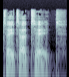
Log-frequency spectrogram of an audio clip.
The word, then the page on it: tête-à-tête: anglais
